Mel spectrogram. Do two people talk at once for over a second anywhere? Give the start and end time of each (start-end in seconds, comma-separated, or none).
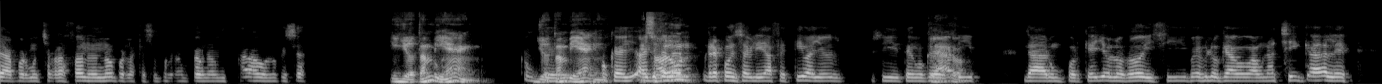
5.5-7.0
